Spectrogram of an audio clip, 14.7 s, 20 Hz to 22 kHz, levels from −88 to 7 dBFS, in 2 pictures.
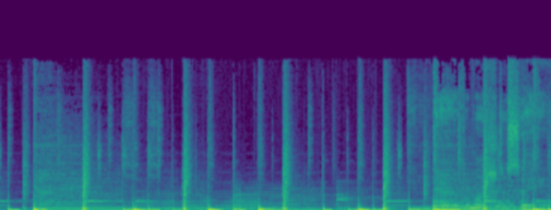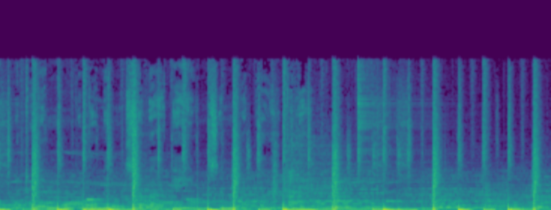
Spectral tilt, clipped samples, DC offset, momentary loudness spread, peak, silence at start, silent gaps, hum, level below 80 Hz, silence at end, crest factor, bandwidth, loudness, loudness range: -5.5 dB/octave; under 0.1%; under 0.1%; 10 LU; -2 dBFS; 0 s; none; none; -16 dBFS; 0 s; 12 dB; 16.5 kHz; -17 LUFS; 2 LU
